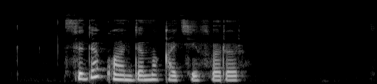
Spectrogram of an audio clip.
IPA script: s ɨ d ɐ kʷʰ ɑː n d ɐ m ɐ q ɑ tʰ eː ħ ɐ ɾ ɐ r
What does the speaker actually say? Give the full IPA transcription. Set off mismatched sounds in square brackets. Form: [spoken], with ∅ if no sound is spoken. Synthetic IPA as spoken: s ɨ d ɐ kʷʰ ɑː n d ɐ m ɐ q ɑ tʰ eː [f] ɐ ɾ ɐ r

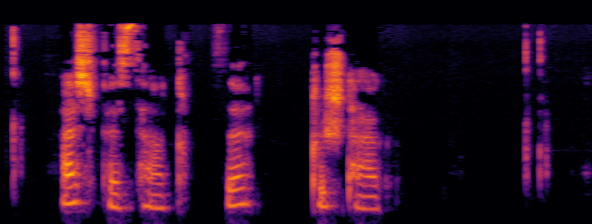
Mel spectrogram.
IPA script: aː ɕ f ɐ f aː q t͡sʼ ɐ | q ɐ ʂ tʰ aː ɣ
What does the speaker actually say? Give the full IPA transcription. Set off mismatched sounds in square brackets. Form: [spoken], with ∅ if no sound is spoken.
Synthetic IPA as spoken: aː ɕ f ɐ [s] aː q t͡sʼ ɐ | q [ə] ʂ tʰ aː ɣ

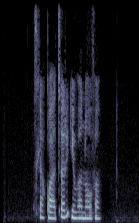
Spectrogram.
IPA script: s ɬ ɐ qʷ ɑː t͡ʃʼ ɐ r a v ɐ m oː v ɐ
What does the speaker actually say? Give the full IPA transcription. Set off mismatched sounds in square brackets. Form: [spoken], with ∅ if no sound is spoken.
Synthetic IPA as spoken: s ɬ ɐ qʷ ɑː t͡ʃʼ ɐ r [i] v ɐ [n] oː v ɐ

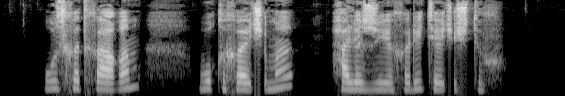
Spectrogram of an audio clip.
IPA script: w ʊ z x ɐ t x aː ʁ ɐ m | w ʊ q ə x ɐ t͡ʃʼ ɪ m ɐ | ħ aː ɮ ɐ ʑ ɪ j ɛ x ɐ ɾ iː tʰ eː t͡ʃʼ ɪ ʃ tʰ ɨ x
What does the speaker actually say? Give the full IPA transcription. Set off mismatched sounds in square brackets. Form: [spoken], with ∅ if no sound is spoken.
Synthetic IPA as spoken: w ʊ z x ɐ t x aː ʁ ɐ m | w ʊ q ə x ɐ t͡ʃʼ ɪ m ɐ | ħ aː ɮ ɐ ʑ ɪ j ɛ x ɐ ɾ iː tʰ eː t͡ʃʼ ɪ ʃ tʰ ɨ x

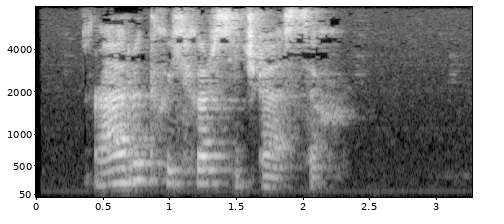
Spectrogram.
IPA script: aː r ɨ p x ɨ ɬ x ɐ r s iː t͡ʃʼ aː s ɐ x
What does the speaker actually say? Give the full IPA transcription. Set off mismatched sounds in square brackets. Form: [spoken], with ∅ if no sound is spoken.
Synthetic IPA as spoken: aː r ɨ [t] x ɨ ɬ x ɐ r s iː t͡ʃʼ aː s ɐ x

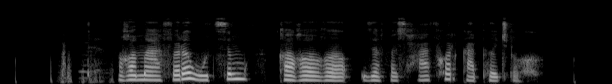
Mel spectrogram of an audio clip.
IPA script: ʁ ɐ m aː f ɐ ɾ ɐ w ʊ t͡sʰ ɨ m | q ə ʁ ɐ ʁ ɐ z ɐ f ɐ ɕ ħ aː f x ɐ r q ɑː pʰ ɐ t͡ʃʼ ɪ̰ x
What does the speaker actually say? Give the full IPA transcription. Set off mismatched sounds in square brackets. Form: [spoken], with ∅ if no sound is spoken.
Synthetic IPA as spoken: ʁ ɐ m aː f ɐ ɾ ɐ w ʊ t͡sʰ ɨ m | q [ɐ] ʁ ɐ ʁ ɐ z ɐ f ɐ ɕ ħ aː f x ɐ r q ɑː pʰ ɐ t͡ʃʼ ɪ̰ x

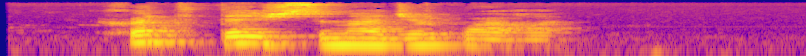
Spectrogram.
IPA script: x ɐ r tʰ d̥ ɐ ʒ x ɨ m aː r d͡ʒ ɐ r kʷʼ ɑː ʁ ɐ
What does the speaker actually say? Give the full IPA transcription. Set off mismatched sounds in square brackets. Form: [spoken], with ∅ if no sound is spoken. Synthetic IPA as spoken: x ɐ r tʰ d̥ ɐ ʒ [s] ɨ m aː [∅] d͡ʒ ɐ r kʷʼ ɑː ʁ ɐ

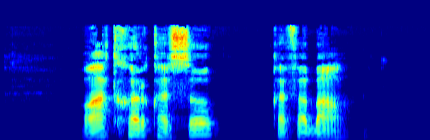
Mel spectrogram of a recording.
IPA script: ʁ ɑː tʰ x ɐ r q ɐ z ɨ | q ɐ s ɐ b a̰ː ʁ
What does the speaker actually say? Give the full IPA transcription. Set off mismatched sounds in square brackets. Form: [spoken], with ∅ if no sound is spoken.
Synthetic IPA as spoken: ʁ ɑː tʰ x ɐ r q ɐ [s] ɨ | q ɐ [f] ɐ b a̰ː ʁ

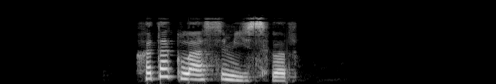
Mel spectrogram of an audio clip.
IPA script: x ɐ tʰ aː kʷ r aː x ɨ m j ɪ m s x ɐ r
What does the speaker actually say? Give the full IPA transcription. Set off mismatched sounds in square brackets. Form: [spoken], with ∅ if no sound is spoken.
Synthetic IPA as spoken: x ɐ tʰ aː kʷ [l] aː [s] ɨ m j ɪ [∅] s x ɐ r

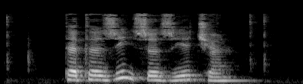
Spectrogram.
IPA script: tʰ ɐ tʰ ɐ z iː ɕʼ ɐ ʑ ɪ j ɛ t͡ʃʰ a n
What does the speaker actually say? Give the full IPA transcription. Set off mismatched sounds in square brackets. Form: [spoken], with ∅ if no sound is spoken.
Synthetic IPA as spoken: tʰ ɐ tʰ ɐ [ʑ] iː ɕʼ ɐ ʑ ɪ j ɛ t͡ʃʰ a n

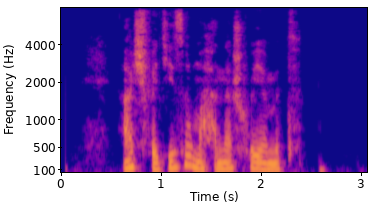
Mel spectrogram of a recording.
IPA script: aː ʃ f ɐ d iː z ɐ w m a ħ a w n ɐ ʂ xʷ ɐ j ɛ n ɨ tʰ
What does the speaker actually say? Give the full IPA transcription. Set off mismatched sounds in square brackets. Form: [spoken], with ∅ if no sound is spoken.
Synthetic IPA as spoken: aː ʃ f ɐ d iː z ɐ w m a ħ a [∅] n ɐ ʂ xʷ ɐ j ɛ [m] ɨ tʰ

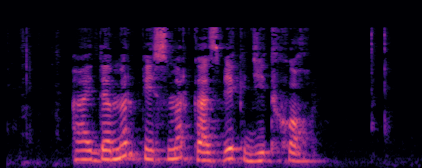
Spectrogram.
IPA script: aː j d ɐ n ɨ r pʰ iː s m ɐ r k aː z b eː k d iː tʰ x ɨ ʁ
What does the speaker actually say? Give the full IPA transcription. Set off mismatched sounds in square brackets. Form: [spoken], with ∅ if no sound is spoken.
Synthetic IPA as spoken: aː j d ɐ [m] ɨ r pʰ iː s m ɐ r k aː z b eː k d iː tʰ x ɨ ʁ

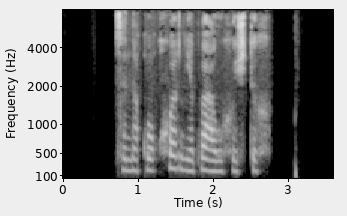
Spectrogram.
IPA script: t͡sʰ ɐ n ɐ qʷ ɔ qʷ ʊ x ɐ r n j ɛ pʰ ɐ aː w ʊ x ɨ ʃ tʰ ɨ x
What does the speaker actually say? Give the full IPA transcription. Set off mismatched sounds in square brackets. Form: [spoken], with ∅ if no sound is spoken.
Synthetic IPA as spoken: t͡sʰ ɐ n ɐ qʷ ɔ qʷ ʊ x ɐ r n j ɛ pʰ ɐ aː w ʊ x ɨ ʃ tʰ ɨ x

